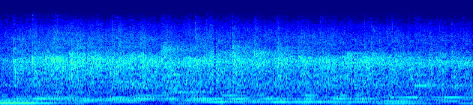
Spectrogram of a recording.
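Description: A church audience applauds steadily during a sermon for several seconds, a dense, even wash of clapping that holds its loudness throughout, with a low sustained tone humming underneath and no one speaking.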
